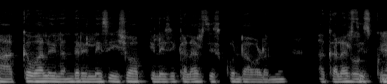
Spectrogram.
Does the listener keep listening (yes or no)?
no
